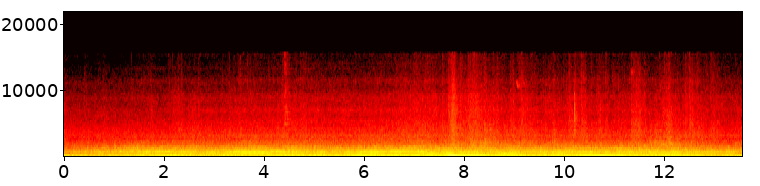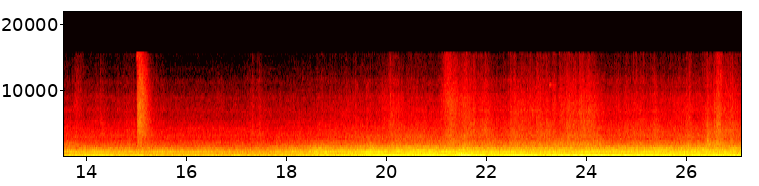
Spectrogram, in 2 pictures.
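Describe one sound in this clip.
The bus body rattles and clatters over bumps.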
